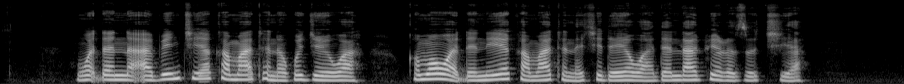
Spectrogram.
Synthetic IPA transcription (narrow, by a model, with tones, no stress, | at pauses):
wɐ˦ɗɐ˨nːa̰˨ʔa˨bɪ˦nt͡ʃi˦jaː˦kaː˨maː˦ta˨na˨ɡʷʊ˦d͡ʒeː˨waː˦ | kʷʊ˦ma˦wɐ˨ɗe˨neː˦jaː˦kaː˨maː˦ta˨na˨ʃiː˦da˨jɐ˦waː˨dɔ˦nlaː˦ɸɪ˦jɐ˨rzʊ˦t͡ʃɪ˨jaː˦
